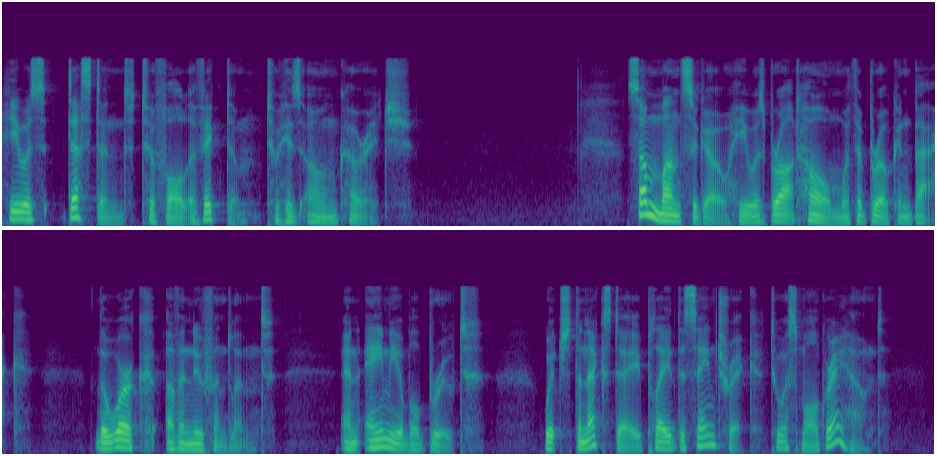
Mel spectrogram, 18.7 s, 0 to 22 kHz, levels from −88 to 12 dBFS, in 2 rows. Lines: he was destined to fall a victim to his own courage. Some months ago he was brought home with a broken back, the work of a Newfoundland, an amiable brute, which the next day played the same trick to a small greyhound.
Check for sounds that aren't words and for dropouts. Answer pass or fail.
pass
